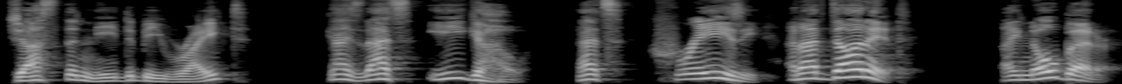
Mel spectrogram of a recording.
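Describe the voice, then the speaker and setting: His voice runs on the high side, husky and sing-song, and he takes things slowly. He's a relationship coach hosting a podcast, delivering a motivational solo talk that speaks straight to listeners as "you" and "guys" and acts out brief quoted moments.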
